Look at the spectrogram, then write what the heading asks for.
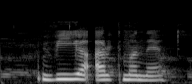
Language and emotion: Russian, neutral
